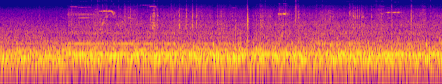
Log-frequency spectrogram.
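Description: Metal tracks of an excavator clank and squeak as the machine moves.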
